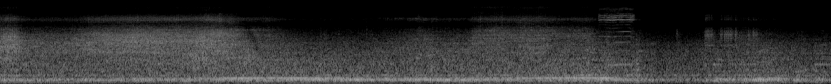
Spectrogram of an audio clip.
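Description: Engine and road noise heard from inside a moving vehicle, with a steady engine hum that falls in pitch and quietens about six seconds in as the vehicle eases off.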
